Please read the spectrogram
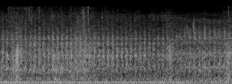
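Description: Four-wheel-drive's engine idling, a steady low drone that stops just before the end.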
